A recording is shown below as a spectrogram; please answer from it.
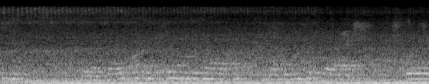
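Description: Karosa city buses' diesel engines running close by with a steady low rumble, with people talking over it.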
